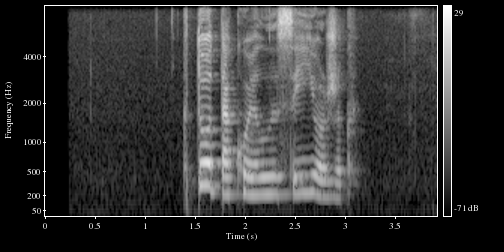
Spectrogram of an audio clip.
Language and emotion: Russian, neutral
